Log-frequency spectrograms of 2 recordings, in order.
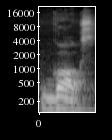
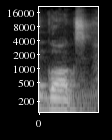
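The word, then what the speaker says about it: gauche: box na vida né se escreve desta forma mas se lê gox certo é uma expressão francesa é a é uma expressão que vem do francês da palavra se escreve como quase guache mas você lê box de origem francesa correspondente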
